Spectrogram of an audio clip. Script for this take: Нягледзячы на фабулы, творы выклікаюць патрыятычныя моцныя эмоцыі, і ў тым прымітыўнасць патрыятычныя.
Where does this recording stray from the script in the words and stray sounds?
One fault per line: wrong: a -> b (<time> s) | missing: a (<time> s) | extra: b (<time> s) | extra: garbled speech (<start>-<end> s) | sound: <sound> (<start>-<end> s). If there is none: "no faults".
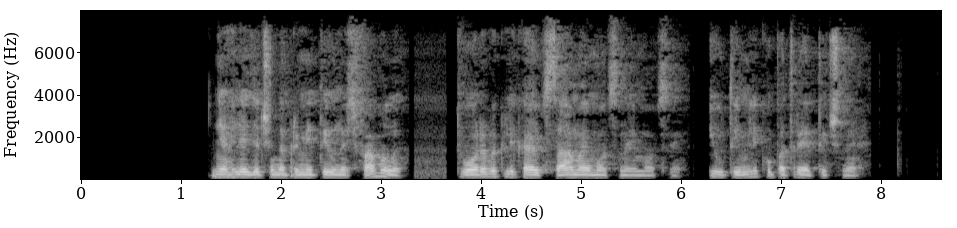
extra: прымітыўнасць (2.1 s)
wrong: патрыятычныя -> самыя (4.8 s)
wrong: прымітыўнасць -> ліку (6.7 s)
